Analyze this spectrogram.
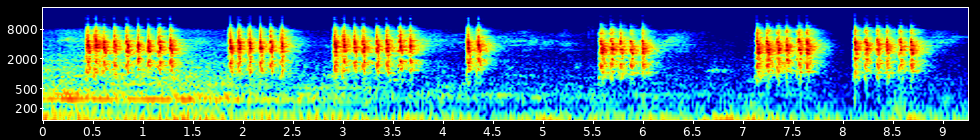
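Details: Greater green leafbird (cucak ijo) in full 'tembakan' singing, a clear natural voice used to lure other birds: seven bursts of rapid staccato, rattling notes, six to eight per burst, spaced about every second and a half.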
